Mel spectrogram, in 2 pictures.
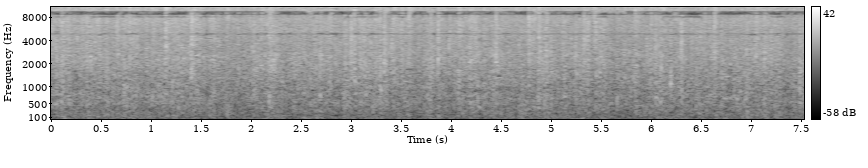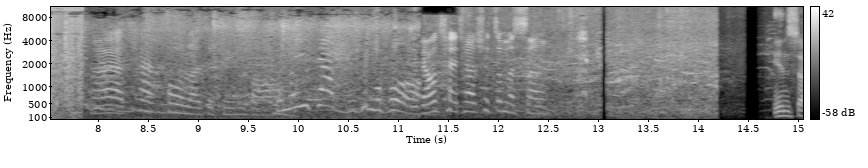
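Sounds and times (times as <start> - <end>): hailstones clattering: 0.0 - 10.8.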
